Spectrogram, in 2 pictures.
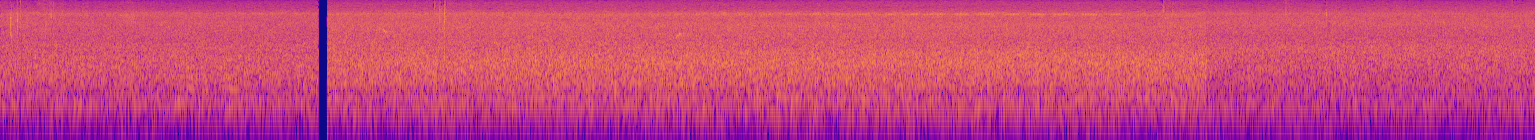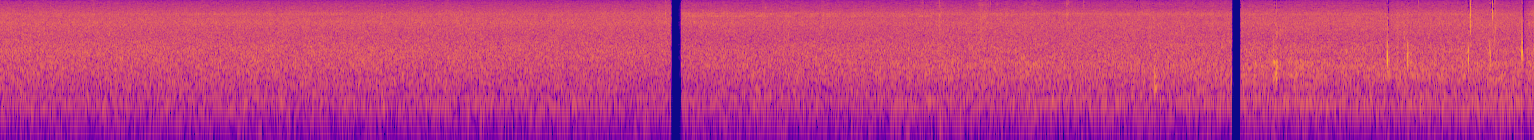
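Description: Shallow rocky stream running steadily over stones, an even rushing of water with a few brief dropouts at cuts.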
